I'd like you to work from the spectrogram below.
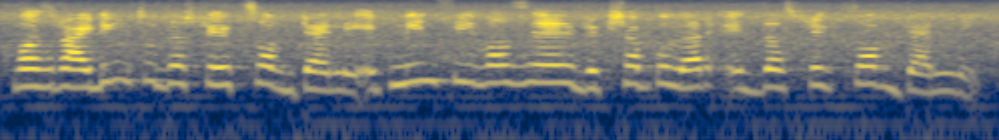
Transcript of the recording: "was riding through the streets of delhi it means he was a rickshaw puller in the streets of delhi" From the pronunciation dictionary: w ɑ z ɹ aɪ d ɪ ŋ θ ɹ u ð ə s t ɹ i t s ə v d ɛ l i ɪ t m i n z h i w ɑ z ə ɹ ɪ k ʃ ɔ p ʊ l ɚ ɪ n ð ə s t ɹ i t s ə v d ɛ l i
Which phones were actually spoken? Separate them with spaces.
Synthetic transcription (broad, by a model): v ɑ z ɹ aɪ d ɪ ŋ t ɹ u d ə s t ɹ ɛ t s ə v d ɛ l i ɪ t m i n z h i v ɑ z ə ɹ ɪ k ʃ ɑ p ʊ l ɚ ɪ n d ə s t ɹ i t s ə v d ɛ l i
